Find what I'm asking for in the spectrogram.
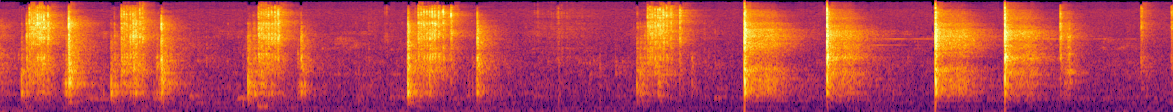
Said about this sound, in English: we're going to use the torque wrench with it being a carbon fibre frame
